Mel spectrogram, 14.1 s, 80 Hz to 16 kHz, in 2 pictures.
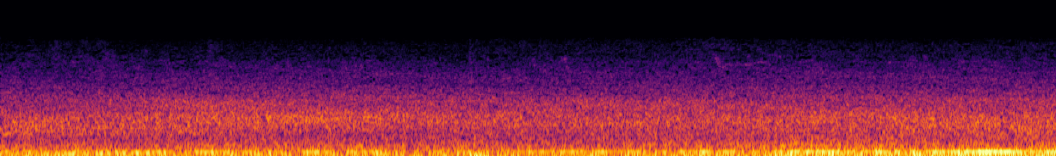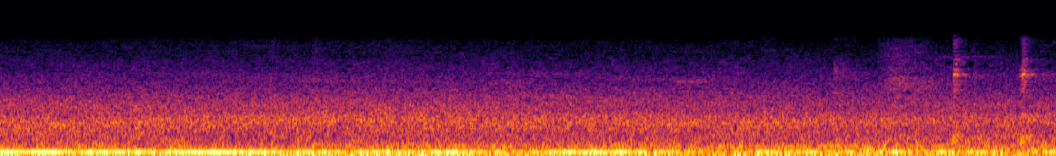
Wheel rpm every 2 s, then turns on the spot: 0, 0, 0, 0, 0, 0, 0.
none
